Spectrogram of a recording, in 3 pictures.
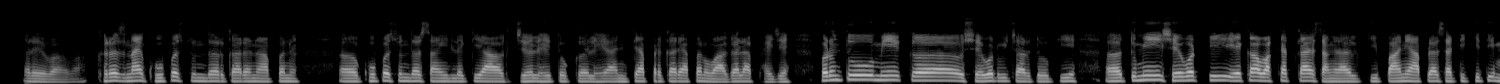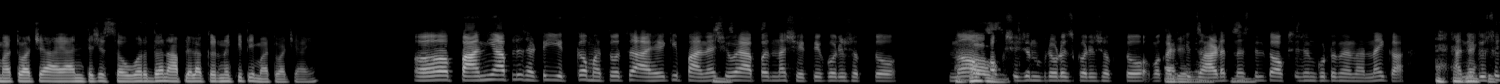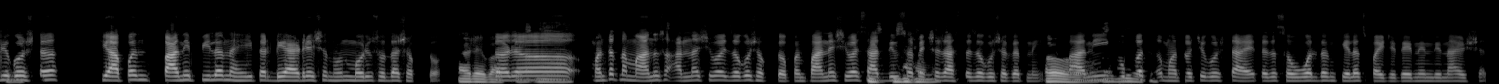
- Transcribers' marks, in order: in Hindi: "जल है, तो कल है"; other background noise; laughing while speaking: "हो"; chuckle; tapping; in English: "डिहायड्रेशन"; chuckle; laughing while speaking: "नक्की नाही"
- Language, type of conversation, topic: Marathi, podcast, दैनंदिन आयुष्यात पाण्याचं संवर्धन आपण कसं करू शकतो?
